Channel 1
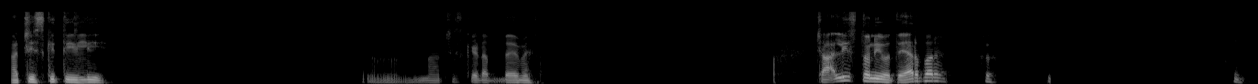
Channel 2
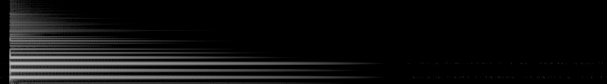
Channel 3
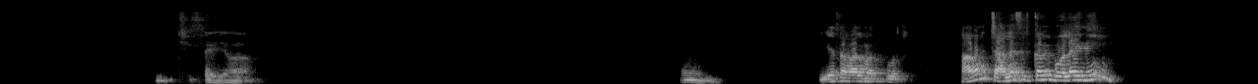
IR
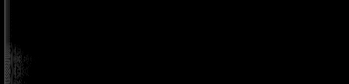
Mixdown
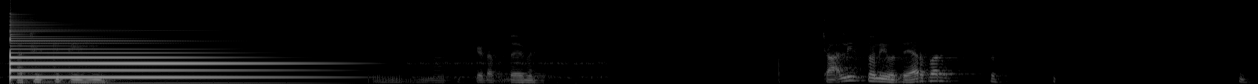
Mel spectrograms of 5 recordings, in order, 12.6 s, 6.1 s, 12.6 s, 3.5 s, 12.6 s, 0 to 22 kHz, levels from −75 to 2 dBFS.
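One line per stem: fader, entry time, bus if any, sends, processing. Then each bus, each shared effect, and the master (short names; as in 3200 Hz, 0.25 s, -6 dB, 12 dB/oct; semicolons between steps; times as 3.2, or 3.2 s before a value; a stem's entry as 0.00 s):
-17.5 dB, 0.05 s, send -3.5 dB, treble ducked by the level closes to 1700 Hz, closed at -27 dBFS
+1.5 dB, 0.00 s, no send, high shelf 9700 Hz -6.5 dB; compressor 4:1, threshold -28 dBFS, peak gain reduction 13.5 dB
off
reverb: on, RT60 0.90 s, pre-delay 6 ms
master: dry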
